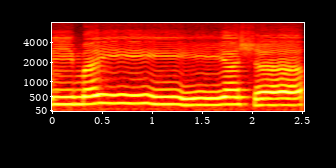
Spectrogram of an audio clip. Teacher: Mai. Dengungkan di sini, masukkan nun ke dalam huruf ya idgham ma'al gunnah.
